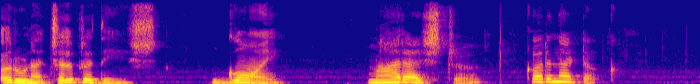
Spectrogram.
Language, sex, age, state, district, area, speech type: Goan Konkani, female, 30-45, Goa, Ponda, rural, spontaneous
